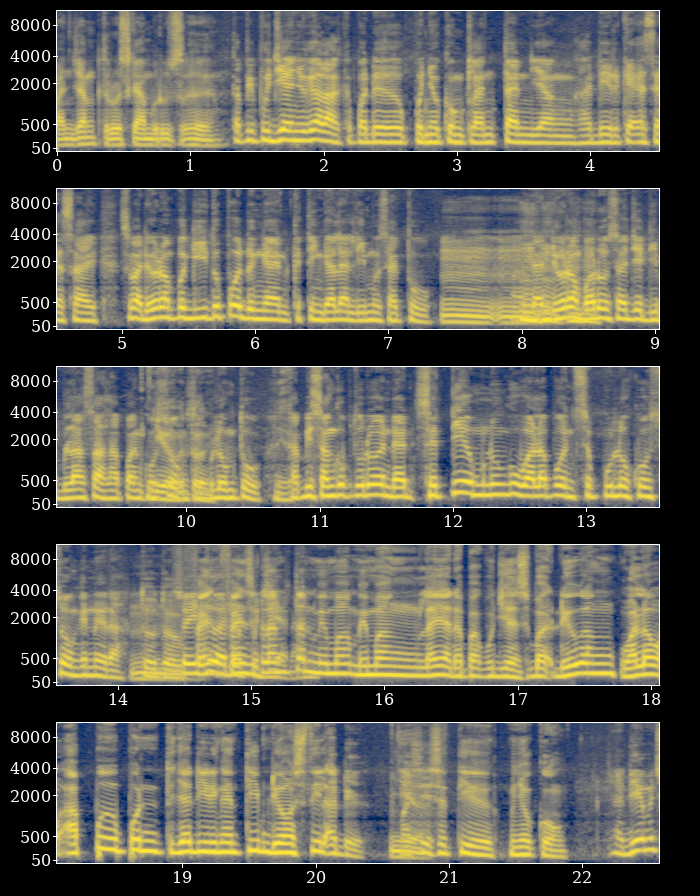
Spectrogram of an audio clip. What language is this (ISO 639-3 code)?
msa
